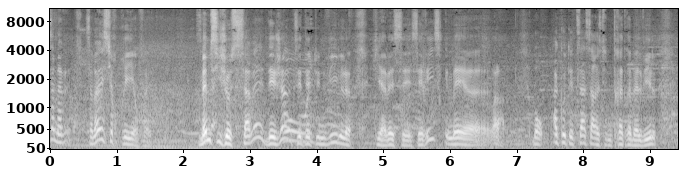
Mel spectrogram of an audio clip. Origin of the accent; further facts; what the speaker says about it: Pays de la Loire, France; je suis originaire de la Mayenne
